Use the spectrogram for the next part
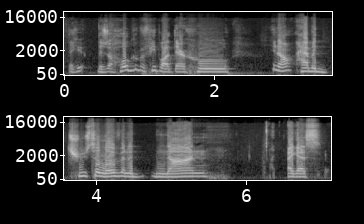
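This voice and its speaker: In a casual podcast chat, this co-host from New York, whose first language is English, rambles opinionatedly, swearing and restarting sentences. His slightly high voice moves at normal speed with fairly even intonation.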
